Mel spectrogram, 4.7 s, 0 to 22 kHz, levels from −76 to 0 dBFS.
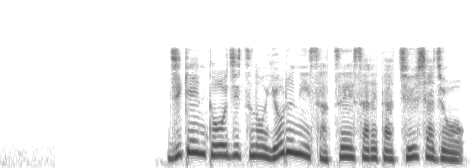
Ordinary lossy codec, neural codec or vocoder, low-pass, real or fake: none; none; none; real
